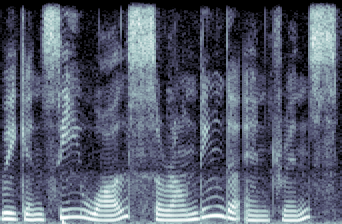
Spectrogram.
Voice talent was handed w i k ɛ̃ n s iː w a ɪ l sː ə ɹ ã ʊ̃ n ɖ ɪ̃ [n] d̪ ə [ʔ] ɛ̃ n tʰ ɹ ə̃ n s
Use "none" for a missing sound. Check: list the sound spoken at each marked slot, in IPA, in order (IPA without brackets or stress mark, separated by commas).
ŋ, ʔ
